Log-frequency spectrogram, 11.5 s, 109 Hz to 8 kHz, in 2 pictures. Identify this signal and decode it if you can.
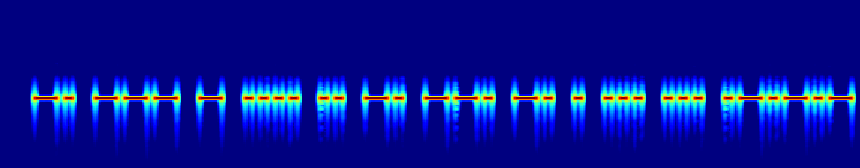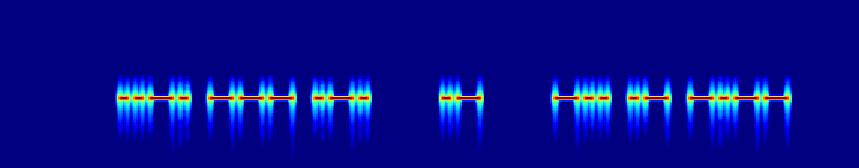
Morse code, heard as a keyed tone, about 24 wpm, 650 Hz. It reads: NOTHINGNESS. FOR A DAY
